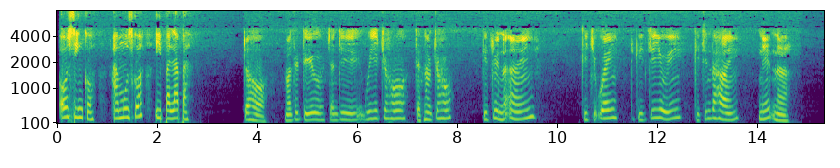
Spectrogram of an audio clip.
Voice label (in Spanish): spanish mexico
